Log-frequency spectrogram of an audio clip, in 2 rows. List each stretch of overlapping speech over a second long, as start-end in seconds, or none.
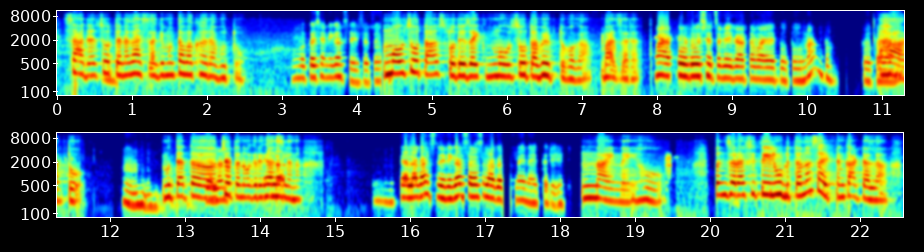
12.7-14.3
